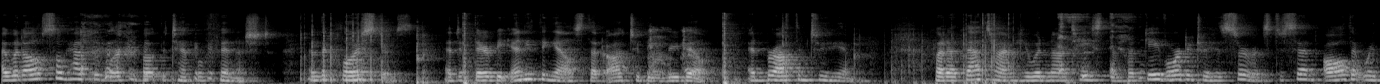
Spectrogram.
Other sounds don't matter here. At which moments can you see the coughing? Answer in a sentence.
You can hear the coughing from 0.8 to 2.2 s, from 6.5 to 7.0 s and from 10.6 to 11.5 s.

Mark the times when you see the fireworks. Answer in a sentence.
You can hear the fireworks from 3.0 to 4.8 s and from 7.2 to 10.2 s.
